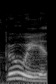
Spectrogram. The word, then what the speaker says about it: buoy: Yeah, it's like, just like a boy in a sea, a boy and a buoy, a buoy, it's pronounced buoy is the word, a boy and a buoy in a sea.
